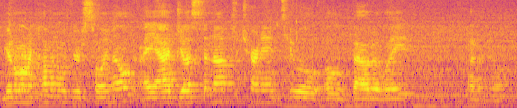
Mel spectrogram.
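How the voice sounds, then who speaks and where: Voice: medium pitch, steady tone, fast, distant mic, noisy background. Tipsy, sweary home cook in a roomy kitchen. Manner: tipsy, rambling, crude swearing. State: drunk. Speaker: home cook hosting a cooking show. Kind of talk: casual cooking tutorial to camera, profane. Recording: roomy kitchen, off-mic, loud music behind. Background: loud music, sizzling pan.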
